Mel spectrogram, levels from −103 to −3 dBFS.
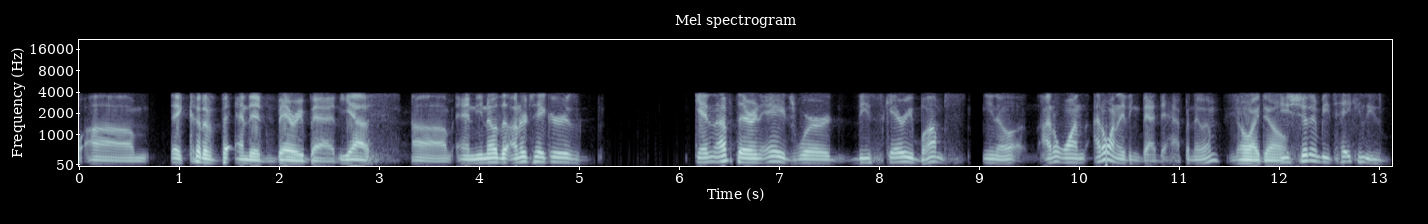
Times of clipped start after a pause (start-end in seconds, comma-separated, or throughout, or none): none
